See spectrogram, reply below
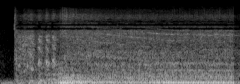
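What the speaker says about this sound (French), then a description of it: "Chevauchant sa grosse cylindrée" A big-displacement motorcycle engine cranks and catches, settling into a loud, throbbing idle with a deep low rumble, close by and steady for a couple of seconds before a slight drop.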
